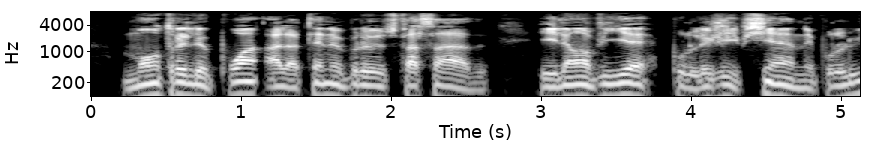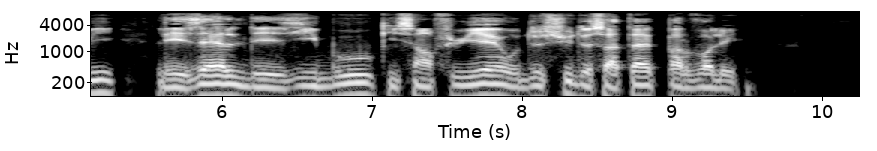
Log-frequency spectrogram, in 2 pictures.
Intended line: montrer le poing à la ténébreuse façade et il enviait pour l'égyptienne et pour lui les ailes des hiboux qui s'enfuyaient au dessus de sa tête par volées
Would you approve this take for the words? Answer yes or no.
yes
